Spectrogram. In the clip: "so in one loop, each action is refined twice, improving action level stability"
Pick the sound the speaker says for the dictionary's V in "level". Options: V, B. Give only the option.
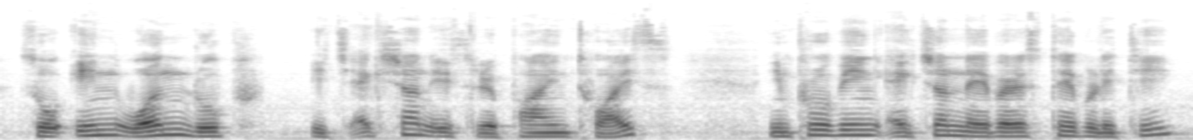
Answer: B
